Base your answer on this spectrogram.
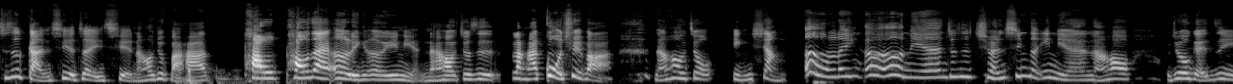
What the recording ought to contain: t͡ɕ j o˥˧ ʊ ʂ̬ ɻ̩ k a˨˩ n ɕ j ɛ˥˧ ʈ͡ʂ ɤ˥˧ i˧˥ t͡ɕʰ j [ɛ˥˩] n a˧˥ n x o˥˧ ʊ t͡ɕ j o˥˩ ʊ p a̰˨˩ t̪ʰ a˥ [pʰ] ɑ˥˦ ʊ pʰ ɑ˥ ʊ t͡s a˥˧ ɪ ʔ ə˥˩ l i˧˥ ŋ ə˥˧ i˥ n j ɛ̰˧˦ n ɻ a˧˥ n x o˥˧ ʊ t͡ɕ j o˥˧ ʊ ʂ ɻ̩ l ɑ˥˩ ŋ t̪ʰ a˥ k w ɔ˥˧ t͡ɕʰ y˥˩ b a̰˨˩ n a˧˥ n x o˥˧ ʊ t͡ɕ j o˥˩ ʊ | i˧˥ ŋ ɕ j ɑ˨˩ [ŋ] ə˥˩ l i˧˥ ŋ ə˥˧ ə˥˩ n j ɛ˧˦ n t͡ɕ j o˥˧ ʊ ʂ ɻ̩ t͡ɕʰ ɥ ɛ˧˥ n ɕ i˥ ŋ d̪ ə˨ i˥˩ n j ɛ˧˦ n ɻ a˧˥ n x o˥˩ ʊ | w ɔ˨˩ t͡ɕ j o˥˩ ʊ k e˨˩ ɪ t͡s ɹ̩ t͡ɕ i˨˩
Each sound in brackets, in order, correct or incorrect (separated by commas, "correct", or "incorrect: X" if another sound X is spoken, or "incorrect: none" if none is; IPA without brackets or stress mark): correct, correct, correct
